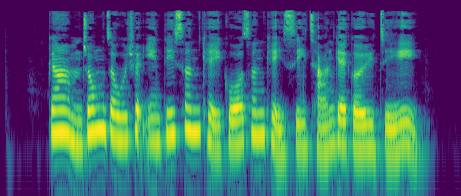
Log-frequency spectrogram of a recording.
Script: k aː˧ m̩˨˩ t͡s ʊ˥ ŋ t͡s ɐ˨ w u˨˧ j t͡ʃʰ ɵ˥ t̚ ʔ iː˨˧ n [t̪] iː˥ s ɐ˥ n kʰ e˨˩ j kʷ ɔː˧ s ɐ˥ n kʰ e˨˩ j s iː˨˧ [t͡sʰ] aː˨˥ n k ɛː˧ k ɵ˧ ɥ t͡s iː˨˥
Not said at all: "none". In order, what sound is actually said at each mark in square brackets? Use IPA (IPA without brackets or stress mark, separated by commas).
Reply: t̪, t͡sʰ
